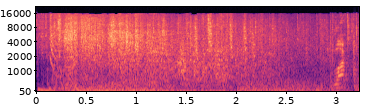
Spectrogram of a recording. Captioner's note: grenade exploding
